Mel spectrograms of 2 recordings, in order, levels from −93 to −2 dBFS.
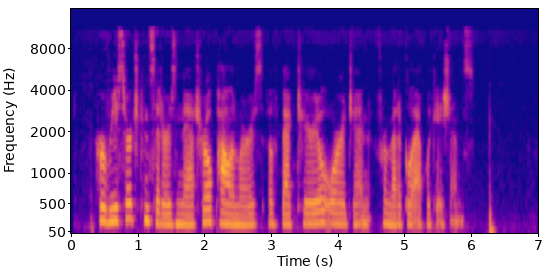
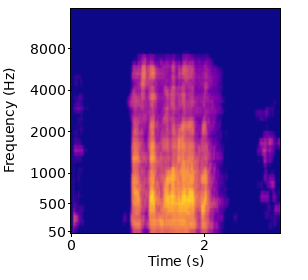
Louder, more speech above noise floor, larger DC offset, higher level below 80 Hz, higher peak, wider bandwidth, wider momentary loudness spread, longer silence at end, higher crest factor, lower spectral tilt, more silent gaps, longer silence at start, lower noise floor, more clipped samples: second, -26 LUFS vs -17 LUFS; second, 42 dB vs 49 dB; neither; first, -50 dBFS vs -56 dBFS; second, -6 dBFS vs 0 dBFS; first, 11.5 kHz vs 7.2 kHz; about the same, 14 LU vs 14 LU; second, 0.65 s vs 1.05 s; about the same, 20 dB vs 18 dB; first, -6 dB/octave vs -4.5 dB/octave; neither; second, 0.3 s vs 0.9 s; about the same, -68 dBFS vs -65 dBFS; neither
